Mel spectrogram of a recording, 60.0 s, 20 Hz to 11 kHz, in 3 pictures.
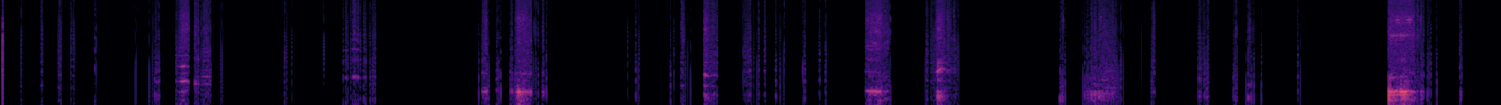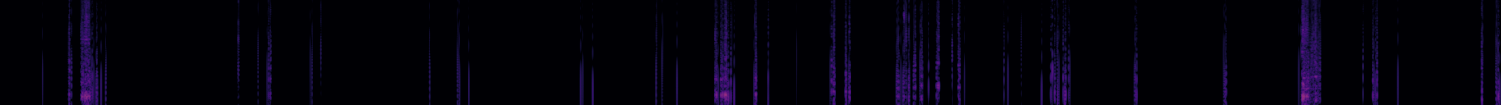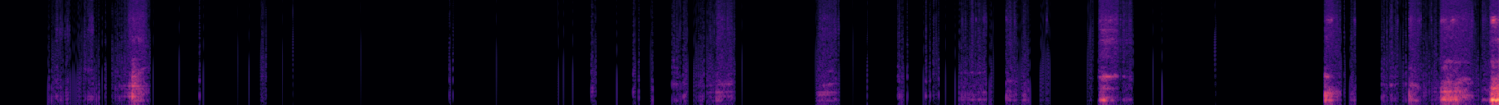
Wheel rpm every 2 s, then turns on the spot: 0, 0, 0, 0, 0, 0, 0, 0, 0, 0, 0, 0, 0, 0, 0, 0, 0, 0, 0, 0, 0, 0, 0, 0, 0, 0, 0, 0, 0, 0.
none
